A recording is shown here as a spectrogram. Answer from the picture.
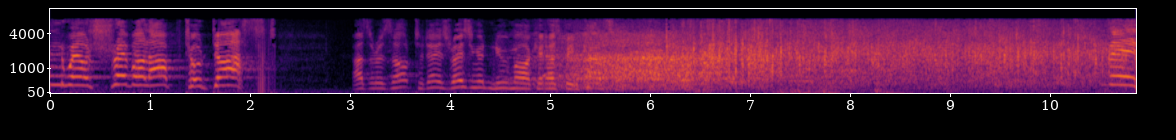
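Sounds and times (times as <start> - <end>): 
speech: 0.4 - 2.3, 3.0 - 6.7
laughter: 4.8 - 8.5
round of applause: 5.7 - 10.8.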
